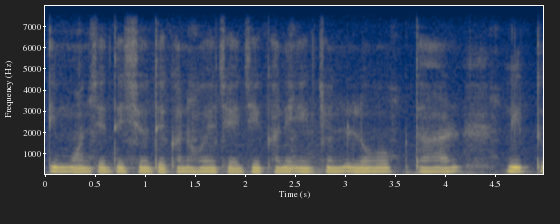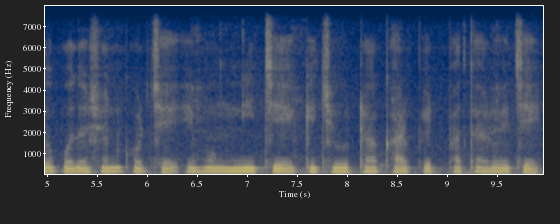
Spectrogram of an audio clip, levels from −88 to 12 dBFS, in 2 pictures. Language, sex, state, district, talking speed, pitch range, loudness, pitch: Bengali, female, West Bengal, Kolkata, 110 wpm, 165-170 Hz, -18 LUFS, 165 Hz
